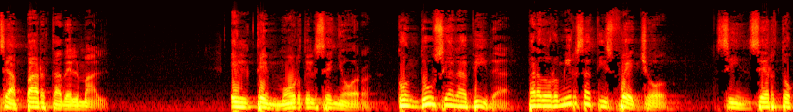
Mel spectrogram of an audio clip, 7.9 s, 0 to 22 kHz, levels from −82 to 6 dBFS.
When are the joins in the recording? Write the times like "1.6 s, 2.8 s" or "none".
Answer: 2.2 s, 5.2 s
